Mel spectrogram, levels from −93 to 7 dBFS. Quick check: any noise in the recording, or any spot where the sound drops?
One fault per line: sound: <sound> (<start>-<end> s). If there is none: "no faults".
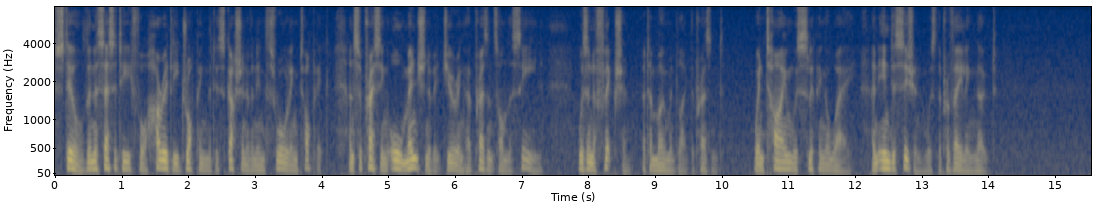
no faults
